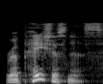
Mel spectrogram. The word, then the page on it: rapaciousness: British English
